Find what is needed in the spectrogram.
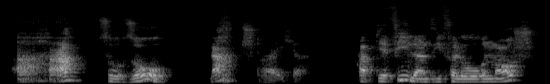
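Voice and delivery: pompous knight. Acted. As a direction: question him like a self-important knight. Knight questions freed captive.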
